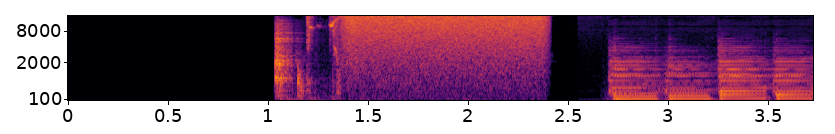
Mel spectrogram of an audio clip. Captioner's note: TV statics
